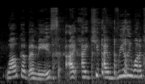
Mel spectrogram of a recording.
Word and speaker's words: Emese: It is Emese.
